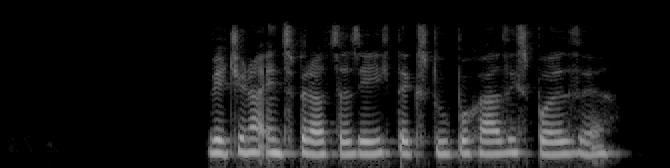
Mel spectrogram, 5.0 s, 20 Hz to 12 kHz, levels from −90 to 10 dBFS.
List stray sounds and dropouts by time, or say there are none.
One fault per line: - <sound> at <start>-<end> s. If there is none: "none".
none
